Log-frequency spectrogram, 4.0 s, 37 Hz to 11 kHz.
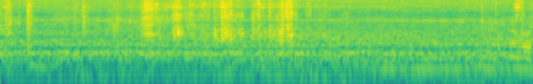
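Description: Live-steam model Ivatt 2-6-2 tank locomotive running along the raised track: a steady hiss of steam with a string of short sharp clicks and chuffs, bunched around the middle.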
